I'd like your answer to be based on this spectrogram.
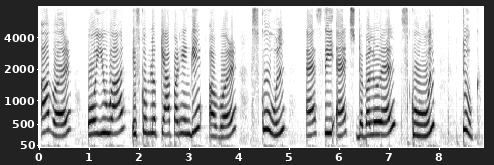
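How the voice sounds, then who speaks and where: A woman's voice: high voice, no echo, clean studio sound. A woman teaching a reading lesson, spelling words out letter by letter and asking and answering her own questions.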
